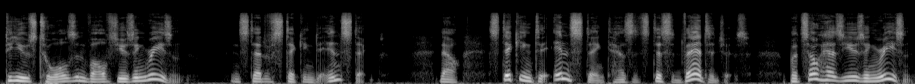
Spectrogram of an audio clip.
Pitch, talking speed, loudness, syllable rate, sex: 150 Hz, 150 wpm, -21 LUFS, 5.2 syllables/s, male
